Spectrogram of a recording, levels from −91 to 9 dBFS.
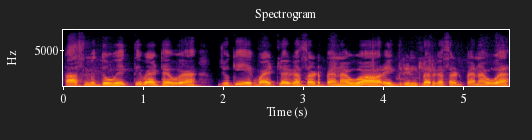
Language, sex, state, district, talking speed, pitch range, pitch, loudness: Hindi, male, Jharkhand, Garhwa, 280 wpm, 145-160 Hz, 155 Hz, -15 LUFS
